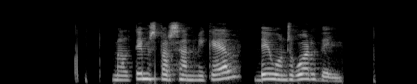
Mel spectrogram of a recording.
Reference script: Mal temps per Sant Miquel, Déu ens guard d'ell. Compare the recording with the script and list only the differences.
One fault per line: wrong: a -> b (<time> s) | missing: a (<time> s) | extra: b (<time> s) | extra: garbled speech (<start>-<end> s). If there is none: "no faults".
no faults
